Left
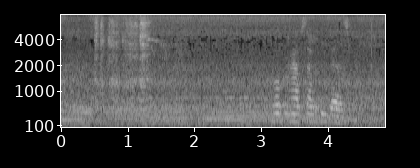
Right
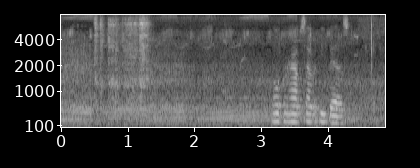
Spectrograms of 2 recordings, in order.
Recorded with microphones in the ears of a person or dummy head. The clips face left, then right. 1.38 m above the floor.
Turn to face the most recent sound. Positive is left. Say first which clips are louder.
# right 5 dB
turn(degrees=-70)  # may be behind; listen again after turning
